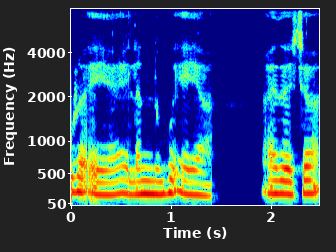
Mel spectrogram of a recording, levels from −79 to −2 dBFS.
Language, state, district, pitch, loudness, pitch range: Idu Mishmi, Arunachal Pradesh, Lower Dibang Valley, 195 Hz, -14 LUFS, 185-205 Hz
